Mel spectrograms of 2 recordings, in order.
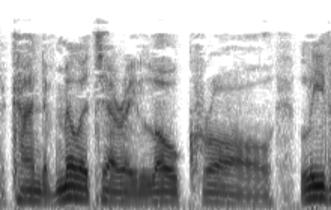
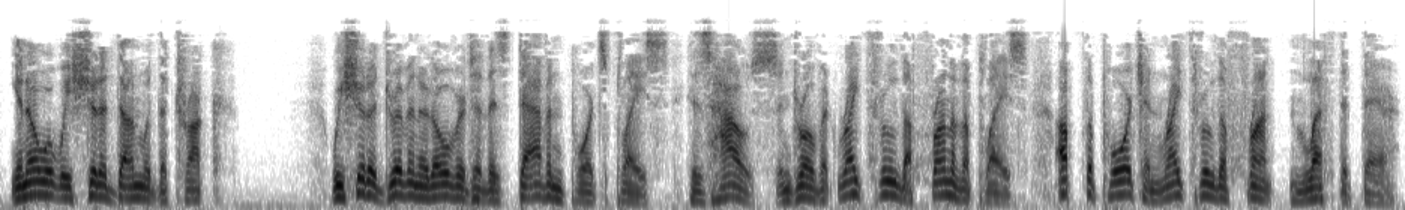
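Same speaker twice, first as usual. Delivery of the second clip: animated, raised voice; excited scheming; 6 semitones higher, 4 dB louder than usual. A narrator's reading. Man fresh from a fight pitching a scheme, excited. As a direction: spin out a wild idea with relish.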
